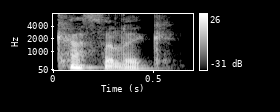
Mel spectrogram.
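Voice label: "catholic", British English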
